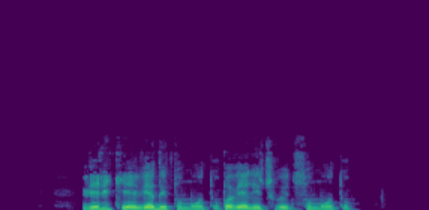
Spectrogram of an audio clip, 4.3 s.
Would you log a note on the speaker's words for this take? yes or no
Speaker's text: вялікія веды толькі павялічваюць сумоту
yes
